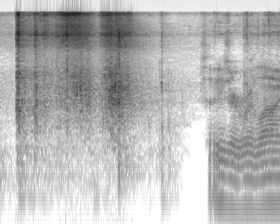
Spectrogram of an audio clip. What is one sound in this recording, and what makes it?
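A hand rubs and scrapes against a metal panel.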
